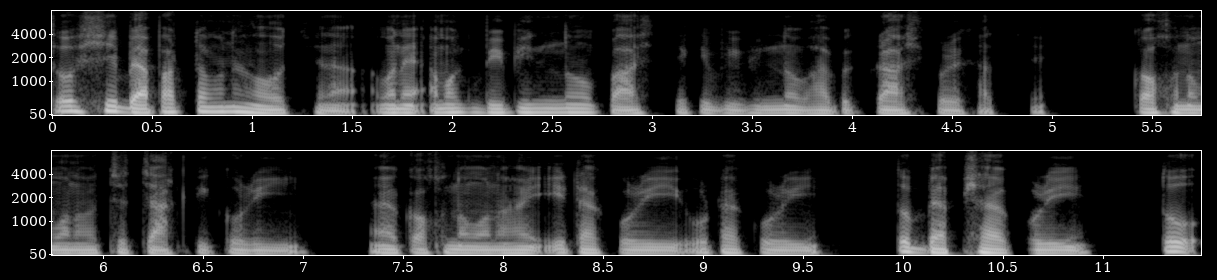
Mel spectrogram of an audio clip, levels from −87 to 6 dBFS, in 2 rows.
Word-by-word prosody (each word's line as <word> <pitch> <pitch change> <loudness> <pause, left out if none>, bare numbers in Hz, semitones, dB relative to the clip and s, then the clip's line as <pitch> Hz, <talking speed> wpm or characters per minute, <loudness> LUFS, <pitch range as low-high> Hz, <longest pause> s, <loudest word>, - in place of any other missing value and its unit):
তো 140 - 0 0.2
সেই 145 - +6
ব্যাপারটা 120 +5 +4
মনে 130 0 +5
হচ্ছে 90 -1 0
না। - - -2 0.2
মানে 105 0 +4
আমাকে 110 +1 +2
বিভিন্ন 110 +1 +2 0.2
পাশ 85 0 +1
থেকে 95 -1 -8
বিভিন্নভাবে 90 -1 -2
গ্রাস 85 -1 +1
করে 85 -3 -2
খাচ্ছে। - - -12 0.5
কখনো 100 -1 +2
মনে 85 -1 0
হচ্ছে 85 - -4
চাকরি 85 0 -3
করি। 85 -2 -2 0.5
অ্যা 100 - +1
কখনো 95 +1 -1
মনে 90 0 +1
হয় 90 - +2
এটা 95 -1 +1
করি, 85 -1 0 0.2
ওটা 100 0 0
করি। 85 -3 -1 0.5
তো 135 - +4
ব্যবসা 100 +1 +5 0.2
করি। 90 0 +2 0.5
তো, 135 - +5
90 Hz, 165 wpm, -24 LUFS, 85-105 Hz, 0.5 s, সেই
